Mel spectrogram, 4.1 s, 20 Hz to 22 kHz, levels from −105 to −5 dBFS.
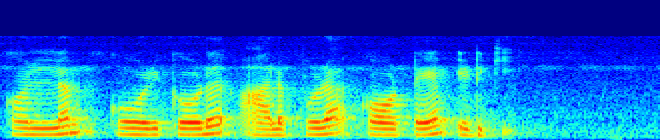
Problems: background sounds at intervals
